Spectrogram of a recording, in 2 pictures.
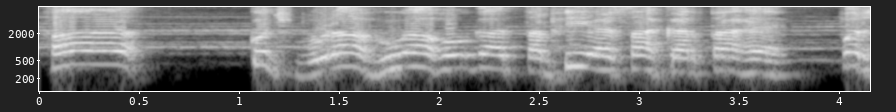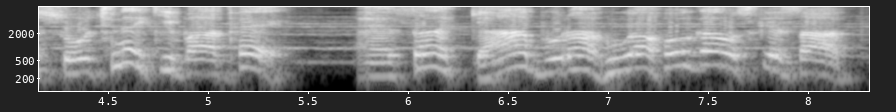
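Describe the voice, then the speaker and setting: Brief: woman as a high-voiced, earnest young cartoon villager, brave and plain-spoken. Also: expressive, takes it slowly, heavily acted, low-quality recording. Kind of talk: cartoon voice acting. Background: soft music.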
